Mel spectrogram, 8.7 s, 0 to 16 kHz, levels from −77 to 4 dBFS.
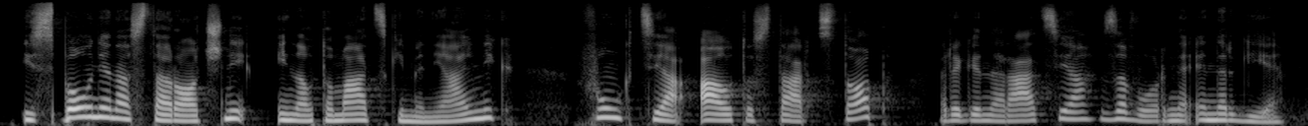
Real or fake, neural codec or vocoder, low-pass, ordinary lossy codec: fake; autoencoder, 48 kHz, 128 numbers a frame, DAC-VAE, trained on Japanese speech; 14.4 kHz; none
